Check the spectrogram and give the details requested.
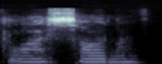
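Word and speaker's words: Poisson: ya jadi memang eh tulisannya adalah Poison tapi membacanya yang umum adalah poason ciri-cirinya di sini memuat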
